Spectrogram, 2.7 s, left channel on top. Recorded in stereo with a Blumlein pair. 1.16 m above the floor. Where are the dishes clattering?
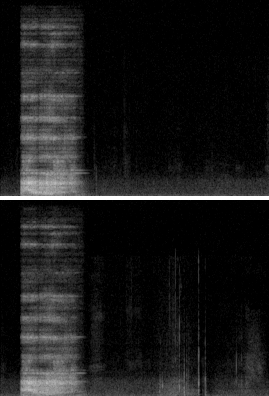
10° left, 0.7 m.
